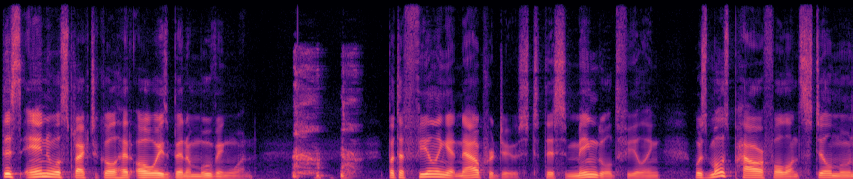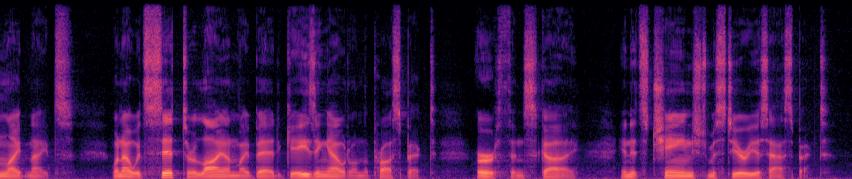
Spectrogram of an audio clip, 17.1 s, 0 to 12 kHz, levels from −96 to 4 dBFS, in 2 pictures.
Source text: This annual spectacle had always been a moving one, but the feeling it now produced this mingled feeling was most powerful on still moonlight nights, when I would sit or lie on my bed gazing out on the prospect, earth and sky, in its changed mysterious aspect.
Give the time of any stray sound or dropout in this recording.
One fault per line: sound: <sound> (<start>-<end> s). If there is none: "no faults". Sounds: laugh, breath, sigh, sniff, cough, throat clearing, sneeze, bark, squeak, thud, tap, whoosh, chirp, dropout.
sound: cough (2.9-3.7 s)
